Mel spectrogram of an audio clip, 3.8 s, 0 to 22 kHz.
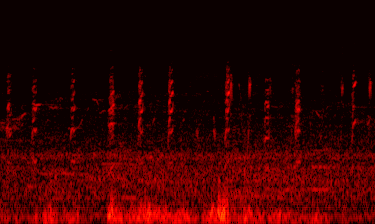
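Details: Black-winged stilt chicks recorded in Gran Canaria in June 2020: brief high peeping notes in loose series, mixed with low rumbling thuds and background noise.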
